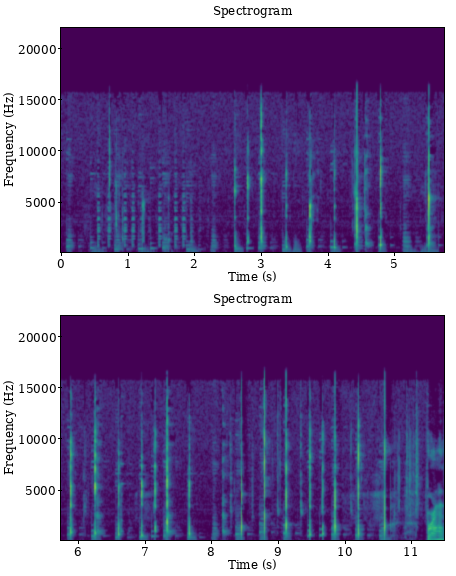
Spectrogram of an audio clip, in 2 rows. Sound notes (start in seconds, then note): 2.6 making clopping noise with her mouth, to the tune of the song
